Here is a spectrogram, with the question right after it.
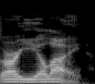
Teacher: the correct pronunciation of relay is RELI, with the emphasis on the first syllable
